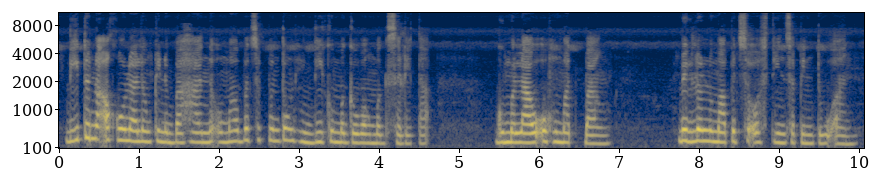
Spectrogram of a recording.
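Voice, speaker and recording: A woman's voice: fairly high pitch, steady tone, normal speed, dark tone, highs cut off, lightly acted. A young woman playing the narrator who recounts a frightening island trip in a scripted radio drama. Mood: uneasy storytelling. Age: young adult.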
